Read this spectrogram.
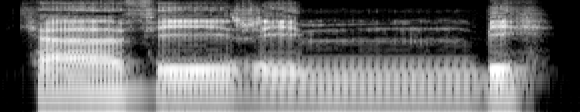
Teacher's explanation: Şu tenvinin sonundaki sakin nun var ya rin derken o nunu neye çevireceğiz? Söyleyin. Mime çevireceğiz. Ve burada da tutacağız. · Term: iklap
